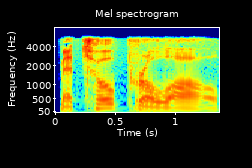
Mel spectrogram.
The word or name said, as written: metoprolol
